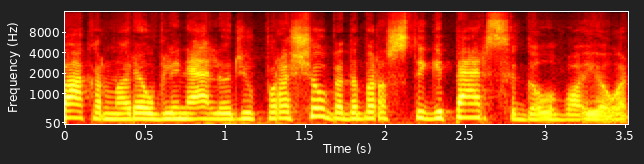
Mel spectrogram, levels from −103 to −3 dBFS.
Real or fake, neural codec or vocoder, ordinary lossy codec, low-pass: real; none; Opus, 16 kbps; 14.4 kHz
